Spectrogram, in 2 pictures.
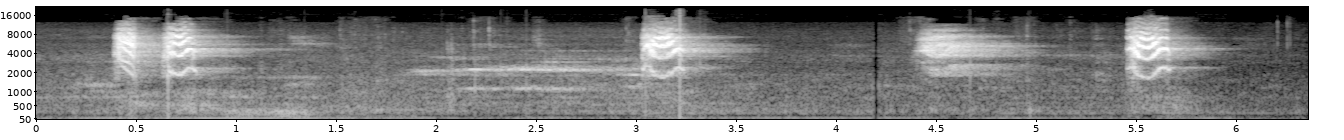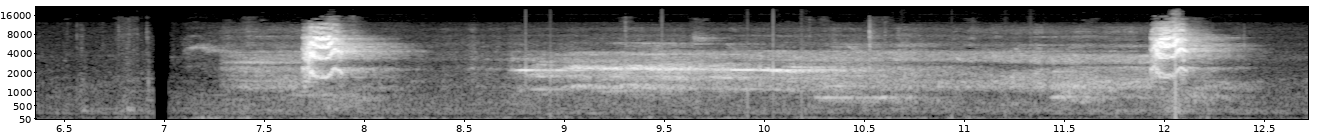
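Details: Female double-collared seedeater (Sporophila caerulescens) call, used to stimulate males: sharp, high, piercing call notes about every one to two seconds, with soft twittering between them.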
